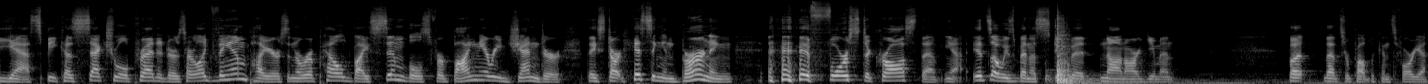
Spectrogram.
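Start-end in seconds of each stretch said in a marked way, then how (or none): none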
